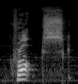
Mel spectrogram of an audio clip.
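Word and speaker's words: Kroxxc: So, Crocs says, and the name is spelled K-R-O-X-X-C. So, you know, Crocs, I guess.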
